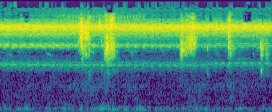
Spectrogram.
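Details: A steady, piercing drone of cicadas recorded in Japan in summer, holding several high buzzing tones, with brief rustling crackles breaking through a few times.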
